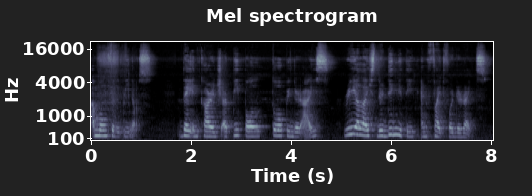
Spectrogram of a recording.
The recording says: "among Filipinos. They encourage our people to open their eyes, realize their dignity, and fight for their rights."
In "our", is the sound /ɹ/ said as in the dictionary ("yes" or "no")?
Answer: no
